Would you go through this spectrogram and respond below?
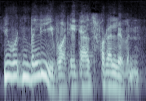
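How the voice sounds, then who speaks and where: A man's voice: mid-range voice, huge pitch swings, quick pace, breathy edge. An actor voicing an officious, wheeling-dealing policeman in an old-time radio drama, mixing pompous legalese with folksy slang. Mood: sly, cajoling. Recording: dull old-radio sound.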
